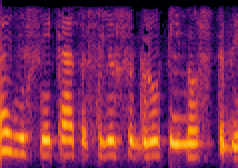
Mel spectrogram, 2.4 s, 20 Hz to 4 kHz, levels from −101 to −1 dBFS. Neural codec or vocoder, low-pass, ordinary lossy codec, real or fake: codec, 16 kHz, 4 kbps, FunCodec, trained on Chinese and English, 50 frames a second; 3.6 kHz; AAC, 24 kbps; fake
